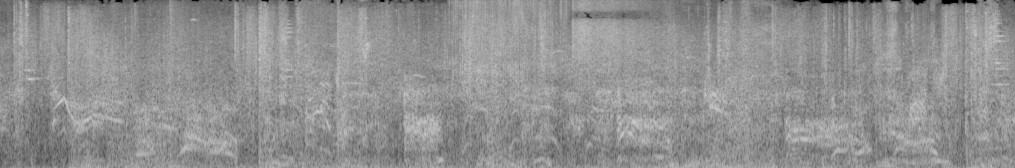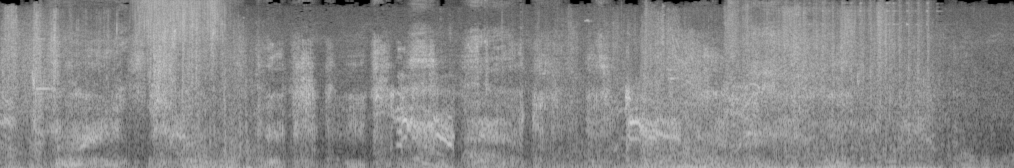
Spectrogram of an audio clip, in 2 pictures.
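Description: Shotgun blasts boom.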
